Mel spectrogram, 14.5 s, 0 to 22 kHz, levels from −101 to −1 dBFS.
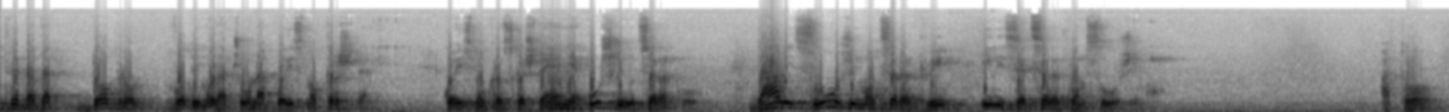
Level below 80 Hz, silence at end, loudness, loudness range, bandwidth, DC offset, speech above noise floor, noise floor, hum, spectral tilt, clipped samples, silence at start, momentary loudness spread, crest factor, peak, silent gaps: -32 dBFS; 0 s; -10 LUFS; 7 LU; 12 kHz; 0.5%; 22 dB; -31 dBFS; none; -8 dB/octave; 3%; 0 s; 13 LU; 10 dB; 0 dBFS; none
